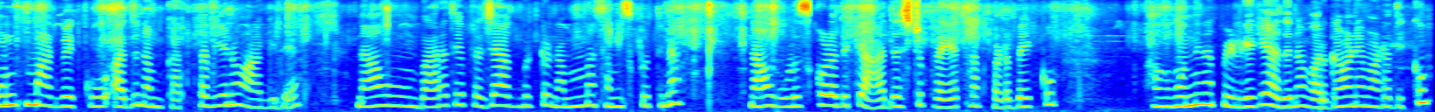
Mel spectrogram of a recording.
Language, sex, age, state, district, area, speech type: Kannada, female, 18-30, Karnataka, Chikkamagaluru, rural, spontaneous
